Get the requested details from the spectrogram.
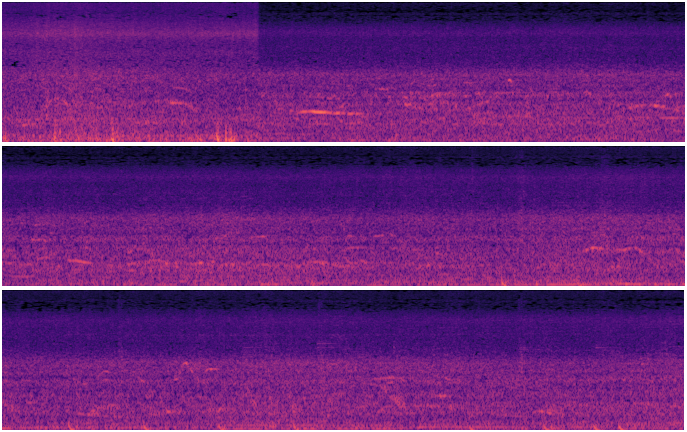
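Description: A crowd of people shouts and laughs at a distance.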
